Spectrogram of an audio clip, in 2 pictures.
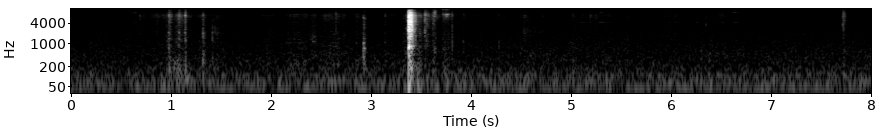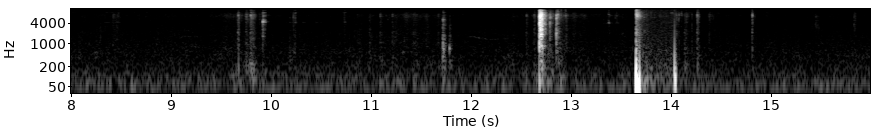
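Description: Stone flakes chip off with sharp clicks and cracks.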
